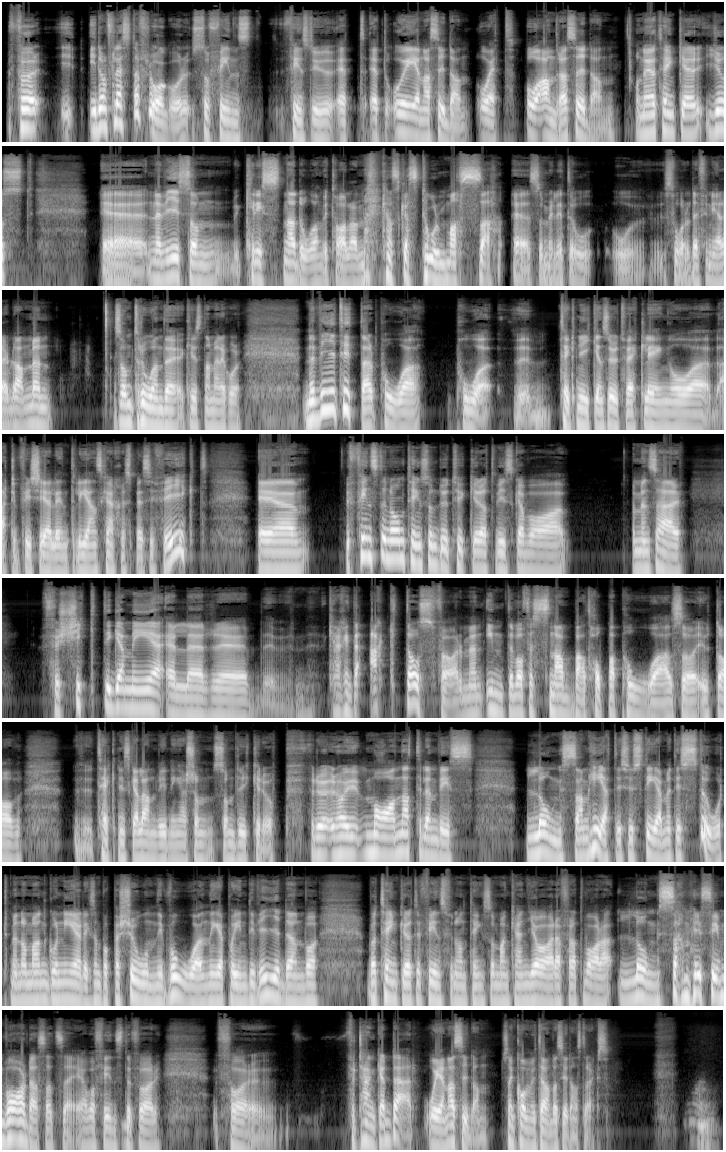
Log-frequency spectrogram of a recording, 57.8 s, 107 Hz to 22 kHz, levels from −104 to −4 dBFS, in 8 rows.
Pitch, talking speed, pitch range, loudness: 125 Hz, 175 wpm, 115-145 Hz, -16 LUFS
